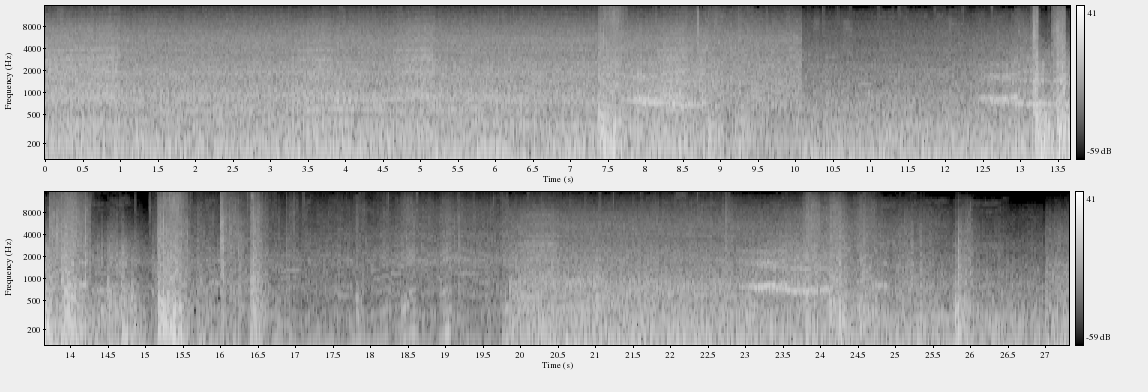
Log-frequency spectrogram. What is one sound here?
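A car engine drones steadily at speed.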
